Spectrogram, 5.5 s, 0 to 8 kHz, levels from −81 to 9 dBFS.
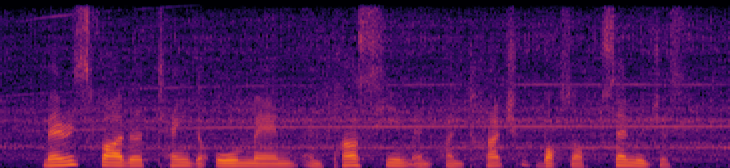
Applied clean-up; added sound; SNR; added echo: none; Domestic sounds, home sounds; 14 dB; none.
